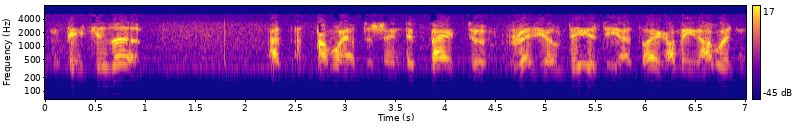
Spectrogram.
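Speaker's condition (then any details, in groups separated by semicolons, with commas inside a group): Slurred speech; stroke 3 years ago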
